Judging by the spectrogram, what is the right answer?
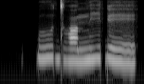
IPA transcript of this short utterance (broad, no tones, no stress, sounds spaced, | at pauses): k͡p u dʱ ɒ n i ɗ e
